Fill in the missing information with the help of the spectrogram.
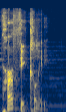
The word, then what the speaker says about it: perfectly: T 跟 L 在一起的时候在口语化当中 T 通常不发音不会发成 perfectly 叫做 perfectly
